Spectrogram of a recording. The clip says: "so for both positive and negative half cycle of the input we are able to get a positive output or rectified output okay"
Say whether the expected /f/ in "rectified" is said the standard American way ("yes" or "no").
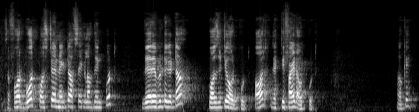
yes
